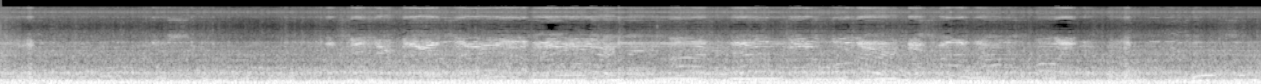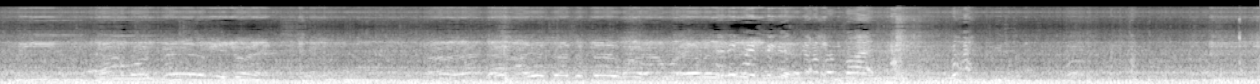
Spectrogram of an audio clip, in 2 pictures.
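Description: Boat engines hum steadily outdoors in wind.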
